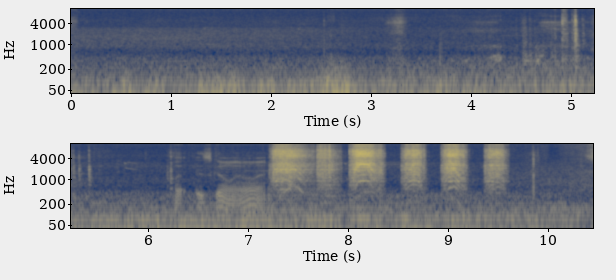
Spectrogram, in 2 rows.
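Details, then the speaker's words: Traxxas 4-Tec 2.0 brushless RC car on 2S LiPo, 55/35 gearing, aftermarket spur gear: harsh rasping bursts about once a second with each throttle blip and no drive; pin rotating in the spur gear and shredding it, replacement ordered. "So as you see here, my spur gear, and you'll see it when you hear it in the video towards the end, that all of a sudden you would hear this grinding sound, but there's not any motion."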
